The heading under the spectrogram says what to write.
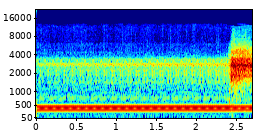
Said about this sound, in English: We are having a report of a dial tone somewhere in coach. If someone could turn off their phone, we'd appreciate it.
